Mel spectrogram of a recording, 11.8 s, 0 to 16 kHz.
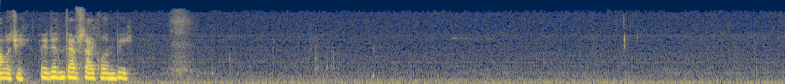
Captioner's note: pauses for 12 seconds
